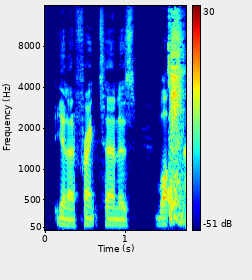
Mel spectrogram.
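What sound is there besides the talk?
sneeze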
